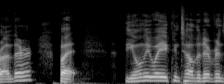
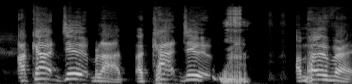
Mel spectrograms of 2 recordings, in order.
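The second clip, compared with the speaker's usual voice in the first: slow, put-on magical accent of unknown origin; 4 semitones higher than usual. Voicing a made-up character who can't go on: put-on accent. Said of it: "I don't know where this accent comes from".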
